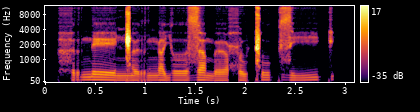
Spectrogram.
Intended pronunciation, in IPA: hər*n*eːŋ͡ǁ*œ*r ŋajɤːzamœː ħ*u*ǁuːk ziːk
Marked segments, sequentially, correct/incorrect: correct, correct, correct

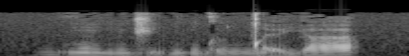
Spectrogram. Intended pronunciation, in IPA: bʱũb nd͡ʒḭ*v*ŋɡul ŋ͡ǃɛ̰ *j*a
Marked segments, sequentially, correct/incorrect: incorrect, correct

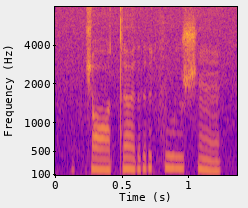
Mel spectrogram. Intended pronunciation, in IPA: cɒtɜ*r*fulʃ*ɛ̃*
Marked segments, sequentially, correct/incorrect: correct, correct

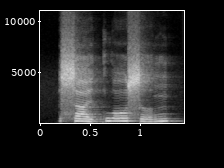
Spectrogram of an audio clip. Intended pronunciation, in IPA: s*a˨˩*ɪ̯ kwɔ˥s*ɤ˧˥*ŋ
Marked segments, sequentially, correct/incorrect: incorrect, correct

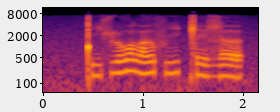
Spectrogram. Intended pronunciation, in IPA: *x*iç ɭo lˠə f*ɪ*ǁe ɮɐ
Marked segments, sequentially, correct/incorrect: incorrect, incorrect

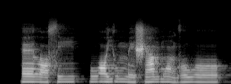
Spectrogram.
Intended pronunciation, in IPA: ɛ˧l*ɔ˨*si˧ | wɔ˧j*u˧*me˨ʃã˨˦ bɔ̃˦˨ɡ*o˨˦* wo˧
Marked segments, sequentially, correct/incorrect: correct, correct, correct

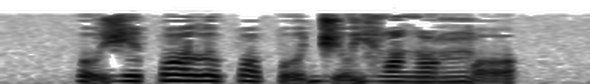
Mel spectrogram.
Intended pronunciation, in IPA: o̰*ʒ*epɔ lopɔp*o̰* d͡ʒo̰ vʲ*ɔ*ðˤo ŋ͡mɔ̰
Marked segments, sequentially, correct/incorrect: correct, correct, correct

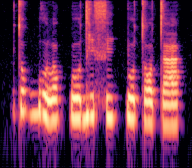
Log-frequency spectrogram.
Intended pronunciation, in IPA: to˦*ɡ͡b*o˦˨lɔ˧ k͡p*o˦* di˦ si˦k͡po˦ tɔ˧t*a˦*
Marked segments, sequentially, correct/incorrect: correct, correct, incorrect

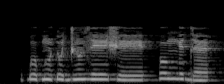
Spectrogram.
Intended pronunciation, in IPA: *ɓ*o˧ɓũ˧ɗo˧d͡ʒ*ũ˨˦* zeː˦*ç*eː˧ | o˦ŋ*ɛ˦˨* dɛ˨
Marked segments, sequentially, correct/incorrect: correct, incorrect, incorrect, incorrect

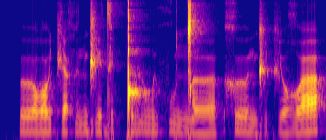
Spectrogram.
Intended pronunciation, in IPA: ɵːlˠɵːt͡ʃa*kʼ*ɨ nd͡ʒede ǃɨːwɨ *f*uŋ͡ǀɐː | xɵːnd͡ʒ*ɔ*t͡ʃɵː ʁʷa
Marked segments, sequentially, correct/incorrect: incorrect, correct, incorrect

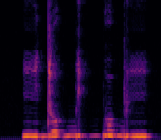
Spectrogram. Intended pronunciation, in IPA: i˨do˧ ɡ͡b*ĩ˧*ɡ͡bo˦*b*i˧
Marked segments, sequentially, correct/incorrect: incorrect, correct

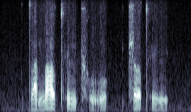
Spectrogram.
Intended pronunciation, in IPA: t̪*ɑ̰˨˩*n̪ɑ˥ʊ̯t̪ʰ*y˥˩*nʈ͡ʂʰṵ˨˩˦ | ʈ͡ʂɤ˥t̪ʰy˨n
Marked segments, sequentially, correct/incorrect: incorrect, correct

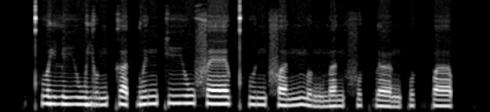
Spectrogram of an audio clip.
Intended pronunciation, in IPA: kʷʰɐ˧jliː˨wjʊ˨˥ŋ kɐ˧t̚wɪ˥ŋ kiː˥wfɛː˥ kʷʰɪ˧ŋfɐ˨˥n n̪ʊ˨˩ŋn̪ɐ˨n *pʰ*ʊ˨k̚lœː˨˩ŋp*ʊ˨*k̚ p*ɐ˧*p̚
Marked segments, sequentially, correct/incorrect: incorrect, incorrect, correct

